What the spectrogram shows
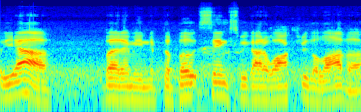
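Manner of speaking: normal talking voice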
